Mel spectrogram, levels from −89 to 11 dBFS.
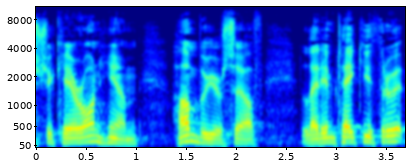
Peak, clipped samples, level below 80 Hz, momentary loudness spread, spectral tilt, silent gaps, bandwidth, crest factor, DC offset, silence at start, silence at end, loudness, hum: -8 dBFS; under 0.1%; -66 dBFS; 8 LU; -5 dB/octave; none; 10.5 kHz; 22 dB; under 0.1%; 0 s; 0 s; -29 LUFS; none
